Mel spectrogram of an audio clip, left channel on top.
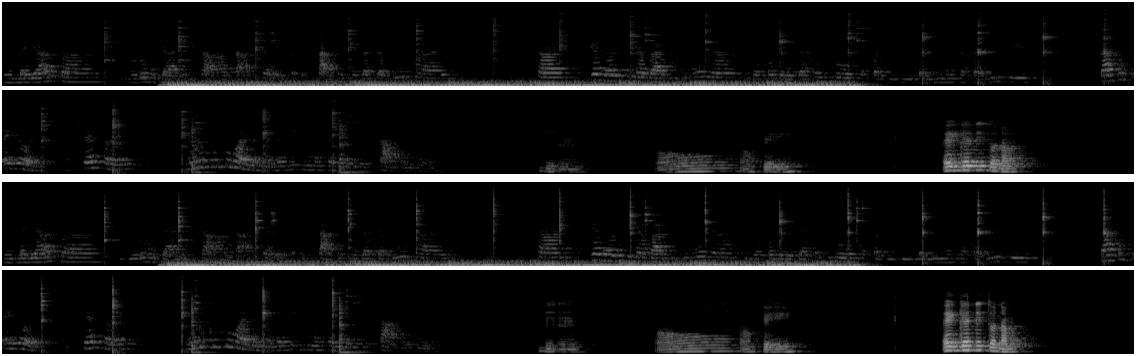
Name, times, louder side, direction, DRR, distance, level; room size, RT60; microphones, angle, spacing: voice 1, 0.0-4.5 5.3-10.3 11.0-12.6 13.1-15.7, left 1 dB, 75° left, -2 dB, 1.5 m, -54 dB
sound 1, 1.0-1.1 1.8-1.9 2.5-2.8 3.5-3.6 4.1-4.3 4.9-5.0 5.6-5.7 6.3-6.5 7.0-7.1 7.8-7.9 8.5-8.7 9.2-9.3 9.8-9.9 10.4-10.5 11.0-11.1 11.7-11.8 12.4-12.5 13.1-13.5 13.9-14.1 14.6-15.0, right 7 dB, 30° right, 0.3 m, -47 dB
Purr, 1.6-8.6, equal, 15° left, 0.6 m, -38 dB
voice 2, 16.7-17.1 17.9-19.2 20.7-21.4, right 2 dB, 85° right, 8 dB, 0.5 m, -35 dB
4.3 x 2.2 x 3.9 m, 0.62 s
head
